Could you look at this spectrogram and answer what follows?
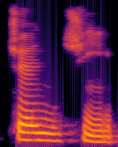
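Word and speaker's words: Cenci: of Islam then the cheni c e n c i remember the pronunciation of this word is cheni probably a kind of Italian word why because it's all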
